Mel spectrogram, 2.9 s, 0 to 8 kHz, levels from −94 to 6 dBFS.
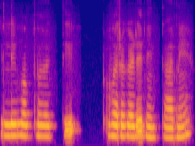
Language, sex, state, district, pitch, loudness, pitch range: Kannada, female, Karnataka, Bidar, 220 Hz, -15 LUFS, 205-230 Hz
